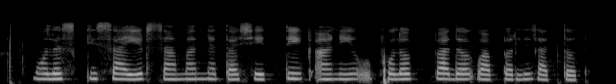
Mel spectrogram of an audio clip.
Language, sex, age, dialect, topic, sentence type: Marathi, female, 18-24, Southern Konkan, agriculture, statement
